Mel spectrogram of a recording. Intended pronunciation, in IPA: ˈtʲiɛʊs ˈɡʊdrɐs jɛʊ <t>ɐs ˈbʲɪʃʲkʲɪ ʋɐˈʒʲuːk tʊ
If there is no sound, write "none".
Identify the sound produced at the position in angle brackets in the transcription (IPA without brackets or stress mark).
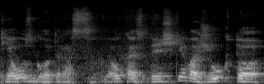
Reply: k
